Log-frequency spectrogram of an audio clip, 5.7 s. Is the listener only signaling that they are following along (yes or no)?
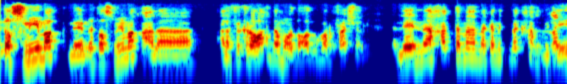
yes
